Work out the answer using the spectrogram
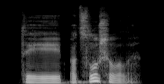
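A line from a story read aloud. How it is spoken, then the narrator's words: Barely audible rasp. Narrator (Russian): едва слышно просипел Володя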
